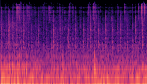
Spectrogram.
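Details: Flush-mounted Hampton Bay style three-blade ceiling fan with the glass globe fitted: low steady motor hum with scattered light rattling ticks as the loose globe buzzes in its mount; blades or pull chain were also suspected of rattling.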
